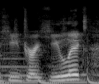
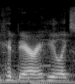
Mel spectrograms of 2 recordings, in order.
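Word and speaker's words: Hedera helix: to stick with it I was actually saying it the wrong way by saying um hedra Helix it's actually hyera Helix I'm thankful for the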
